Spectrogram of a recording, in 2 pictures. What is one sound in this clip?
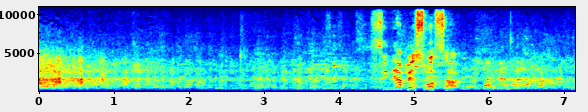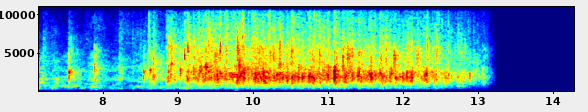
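An audience laughs in a room.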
